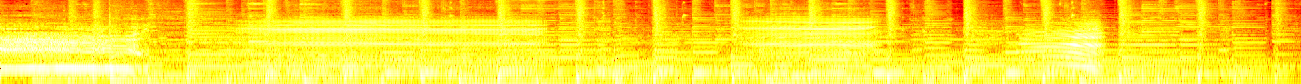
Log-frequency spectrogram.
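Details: Cattle at a livestock fair and auction, lowing in several drawn-out, harmonic moos of about one to two seconds each, spread across the stretch, over steady rhythmic background music with a thumping beat.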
